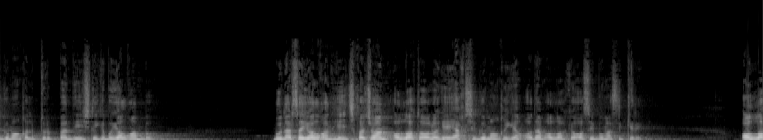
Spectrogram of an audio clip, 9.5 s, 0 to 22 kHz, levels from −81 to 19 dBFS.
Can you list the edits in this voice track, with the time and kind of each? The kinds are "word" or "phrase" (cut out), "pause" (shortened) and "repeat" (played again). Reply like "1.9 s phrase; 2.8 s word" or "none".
none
